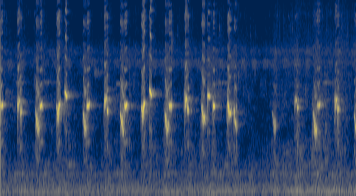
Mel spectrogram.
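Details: Sooty-headed bulbul pouring out a long song used as a lure for other bulbuls: fast, rhythmic whistled notes for about four seconds, a short gap, then slower scattered notes.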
